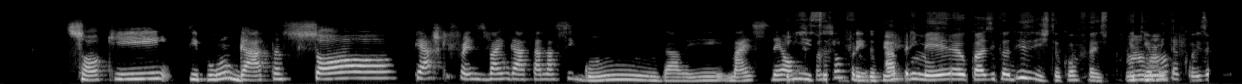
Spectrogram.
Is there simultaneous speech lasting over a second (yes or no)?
yes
